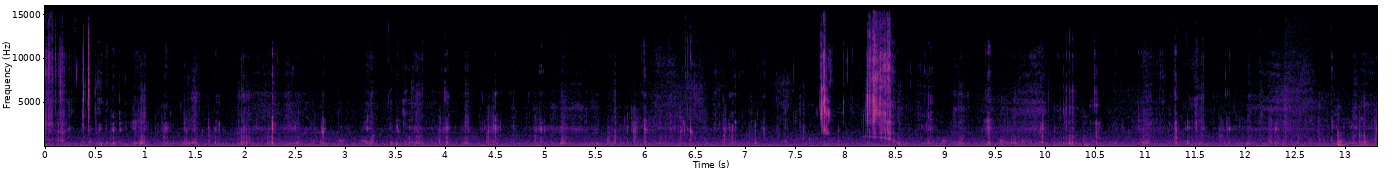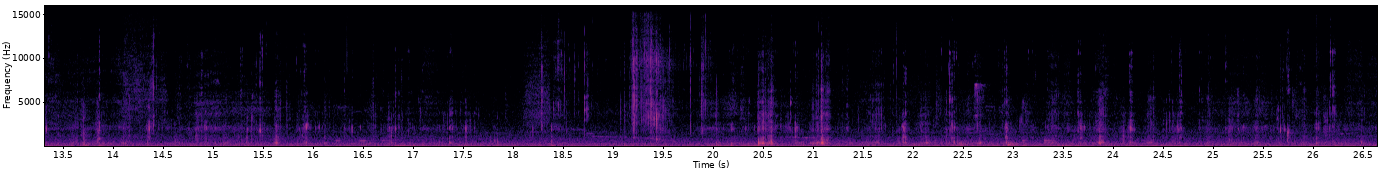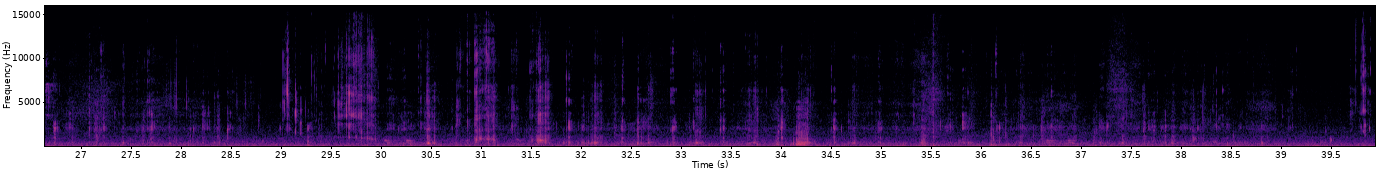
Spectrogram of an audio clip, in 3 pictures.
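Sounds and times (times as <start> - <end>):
faint low hum: 0.0 - 39.9
wet chewing: 0.0 - 39.9
crunchy bites: 3.5 - 12.4, 18.4 - 22.0, 23.7 - 36.9.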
